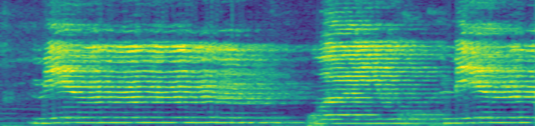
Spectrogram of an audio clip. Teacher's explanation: Cara bacanya bunyi nun sukun yang tadinya kan diganti jadi bunyi mim sukun, jadi jadi bukan min tapi mim. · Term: iqlab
